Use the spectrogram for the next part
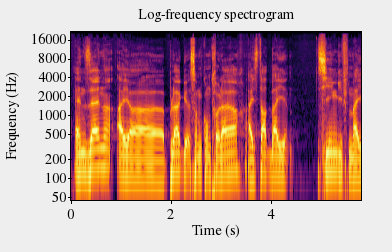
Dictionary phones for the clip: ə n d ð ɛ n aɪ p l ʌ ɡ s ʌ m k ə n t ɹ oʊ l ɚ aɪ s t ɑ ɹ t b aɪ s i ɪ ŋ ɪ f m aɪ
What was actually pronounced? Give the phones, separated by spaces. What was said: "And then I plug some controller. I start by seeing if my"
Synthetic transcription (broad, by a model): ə n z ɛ n aɪ p l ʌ ɡ s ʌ m k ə t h oʊ l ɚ aɪ s t ɑ ɹ t b aɪ s i ɪ ŋ ɪ f m aɪ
